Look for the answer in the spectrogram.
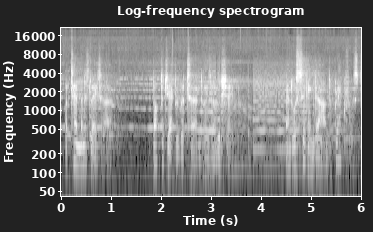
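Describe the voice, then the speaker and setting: Deep-ish guy doing a big theatrical audiobook read, music playing under him, old vinyl record. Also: big pitch swings, normal speed. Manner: theatrical, wide swings in pitch and loudness. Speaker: narrator. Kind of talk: dramatic audiobook reading.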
